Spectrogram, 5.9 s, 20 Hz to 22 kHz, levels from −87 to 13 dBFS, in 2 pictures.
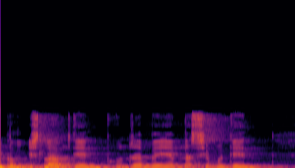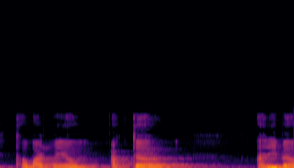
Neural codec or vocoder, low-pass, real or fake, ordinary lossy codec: none; 7.2 kHz; real; none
